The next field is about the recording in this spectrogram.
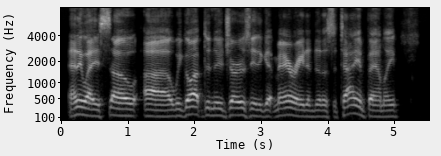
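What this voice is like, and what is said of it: Southern US (Alabama) accent. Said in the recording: “I'm from Lower Alabama... I have an accent.”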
